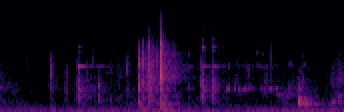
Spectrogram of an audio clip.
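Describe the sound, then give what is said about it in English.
Liquid is poured briefly into Mr. Holmes' empty glass by the waiter Pomfret, with a soft gurgle building around the middle, and a few light clinks of glassware before and after, quiet. “Pomfret, Mr. Holmes' glass is empty.”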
